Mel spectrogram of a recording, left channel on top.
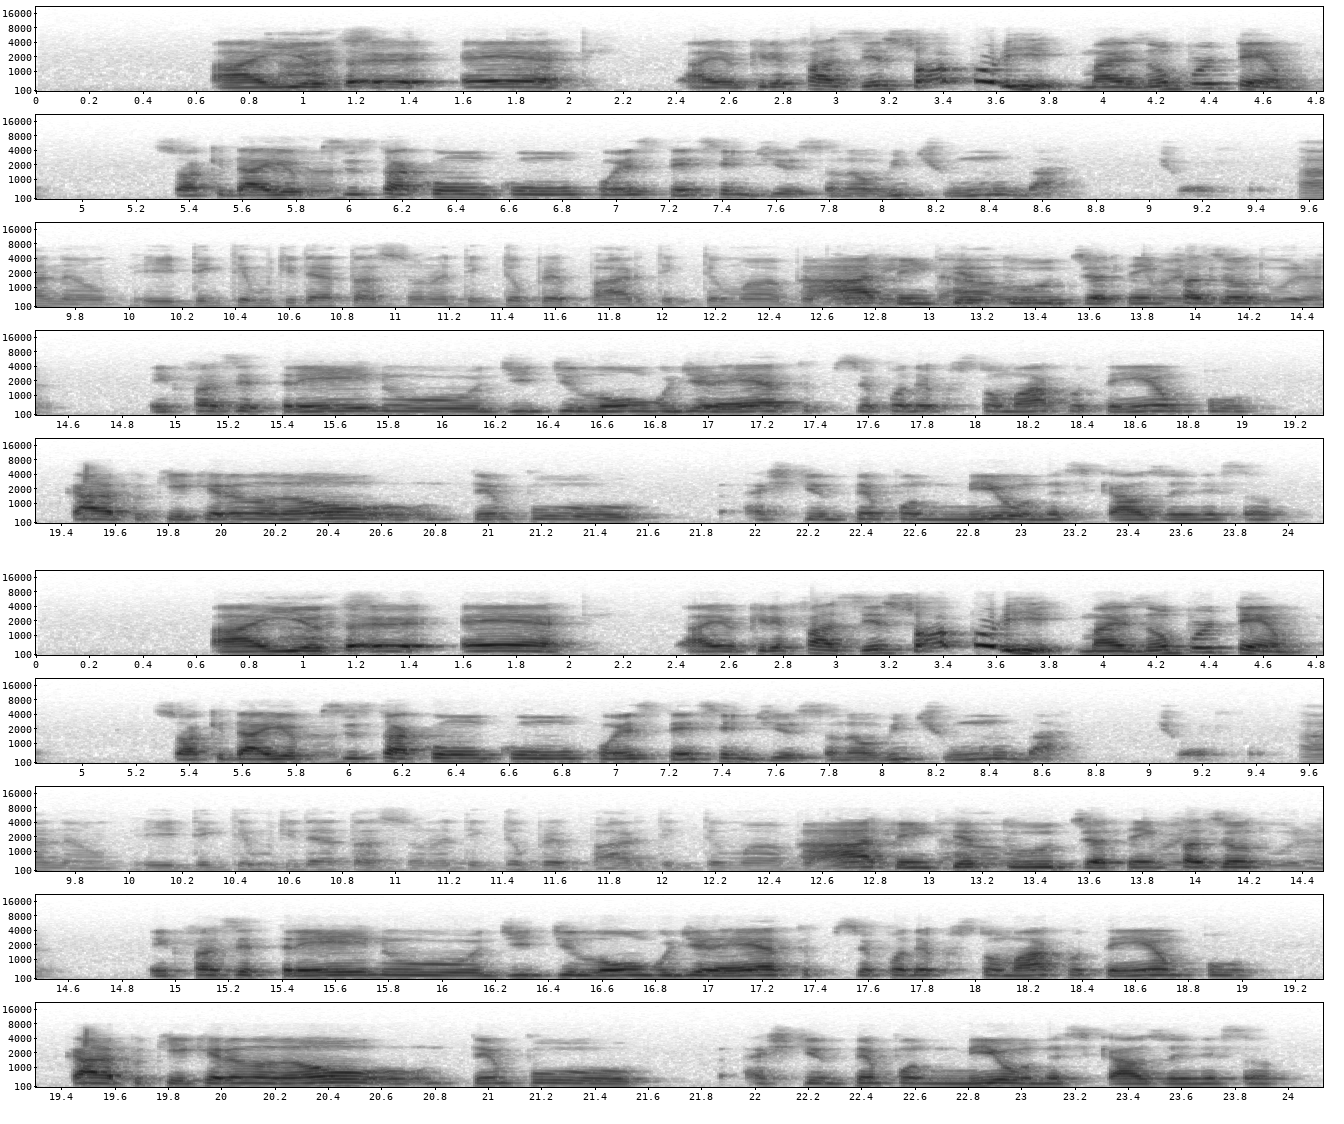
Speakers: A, on the right; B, on the left.
A: Aí
B: Ah,
A: eu, t-
B: sim,
A: é,
B: top.
A: é, aí eu queria fazer só por ir, mas não por tempo. Só que daí
B: Aham.
A: eu preciso estar com, com, com a existência em dia, senão 21 não dá. vinte e um é foda.
B: Ah, não. E tem que ter muita hidratação, né? Tem que ter um preparo, tem que ter uma- um preparo
A: Ah,
B: mental,
A: tem que ter tudo, já
B: tem
A: tem
B: que ter
A: que
B: uma
A: fazer
B: estrutura.
A: Tem que fazer treino de, de longo direto para você poder acostumar com o tempo. Cara, porque querendo ou não, um tempo, acho que um tempo meu nesse caso aí, nessa,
